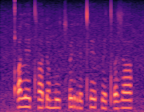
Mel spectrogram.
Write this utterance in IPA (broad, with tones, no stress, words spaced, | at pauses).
qʼə˨le˨ tʰɐ˨ɗə˨mu˨ t͡sʼʏ˦rʏ˨tʰe˦fe˨ tʼə˨zɐ˦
